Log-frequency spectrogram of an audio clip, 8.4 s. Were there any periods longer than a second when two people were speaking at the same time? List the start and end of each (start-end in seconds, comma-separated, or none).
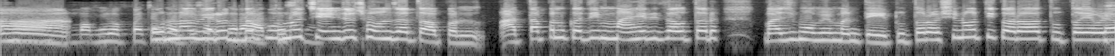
1.1-2.4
